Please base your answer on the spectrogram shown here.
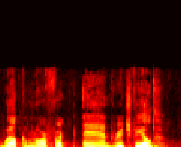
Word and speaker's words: Norfork: away all right welcome Norfork and Ridgefield Norfork right I want to put an L in there instead of an R I'm sorry if I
